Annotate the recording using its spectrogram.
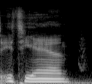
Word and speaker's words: Etienne: Travis Etienne.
